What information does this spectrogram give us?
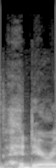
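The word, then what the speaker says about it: Hedera: the backstory is um when I first started saying um hadera Helix I was mispronouncing it as hedra Helix and it's kind of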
